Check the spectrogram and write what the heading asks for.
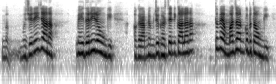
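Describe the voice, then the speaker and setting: A woman's voice: fairly high pitch, a little fast, natural voice. A woman voicing a naive, tearful young bride who talks in a childlike, pleading and stubborn way. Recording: dull lo-fi recording.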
